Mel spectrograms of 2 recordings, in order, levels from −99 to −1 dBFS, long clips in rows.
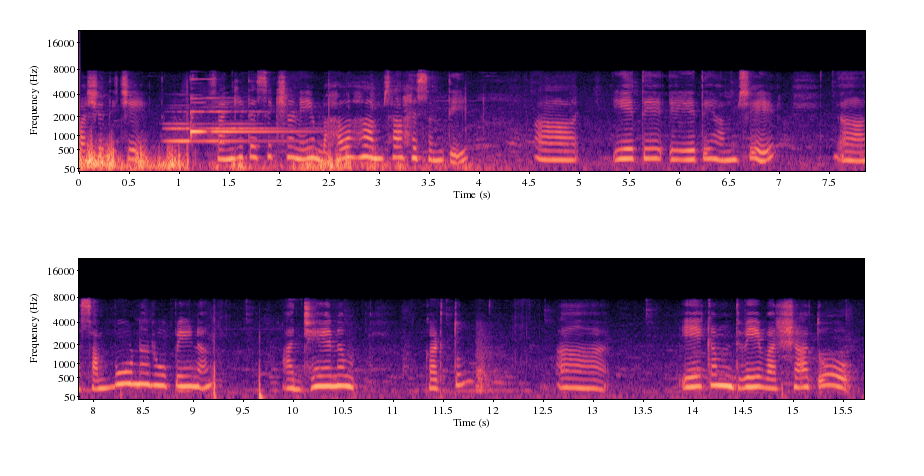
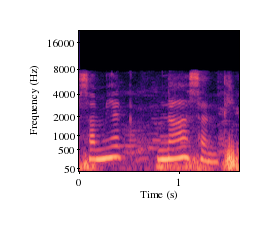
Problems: background sounds at intervals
